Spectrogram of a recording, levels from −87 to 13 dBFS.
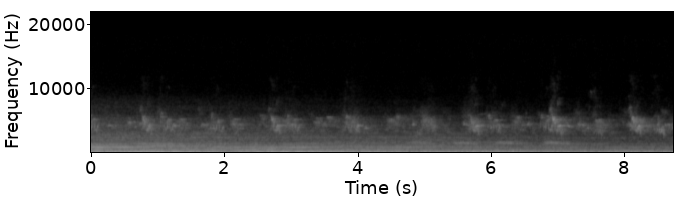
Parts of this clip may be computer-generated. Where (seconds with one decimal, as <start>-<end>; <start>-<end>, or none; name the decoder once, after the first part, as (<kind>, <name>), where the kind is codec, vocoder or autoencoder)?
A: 3.9-5.7 (autoencoder, DAC-VAE)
